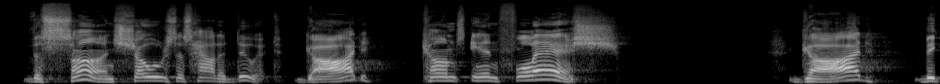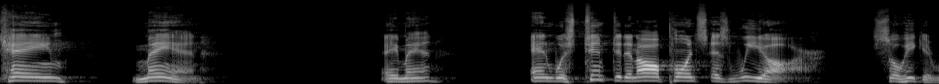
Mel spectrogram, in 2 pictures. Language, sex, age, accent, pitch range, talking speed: English, male, 60-79, American, 120-175 Hz, 90 wpm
